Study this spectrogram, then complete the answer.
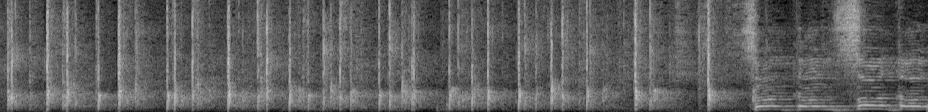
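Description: Guests at a religious wedding ceremony clap in a quick, rhythmic burst, loud and close, before a voice rises over the claps near the end.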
